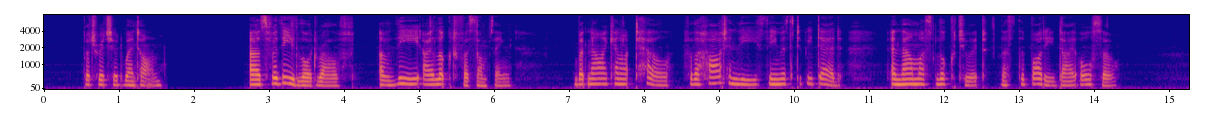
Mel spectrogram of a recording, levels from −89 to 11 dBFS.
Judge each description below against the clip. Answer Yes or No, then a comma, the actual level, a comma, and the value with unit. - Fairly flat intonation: No, average, 4.3 semitones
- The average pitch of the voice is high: Yes, high, 195 Hz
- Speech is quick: No, average, 155 wpm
